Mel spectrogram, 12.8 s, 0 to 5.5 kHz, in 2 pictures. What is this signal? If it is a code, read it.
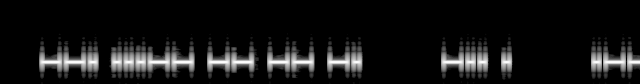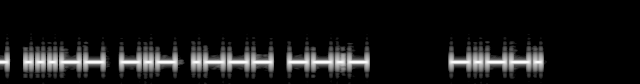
Morse code, heard as a keyed tone, about 20 wpm, 700 Hz. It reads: G3MMN DE W3KJQ <KN>
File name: UK MASTER QSOs TRAINING / 20WPM / UK MASTER QSOs 0051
